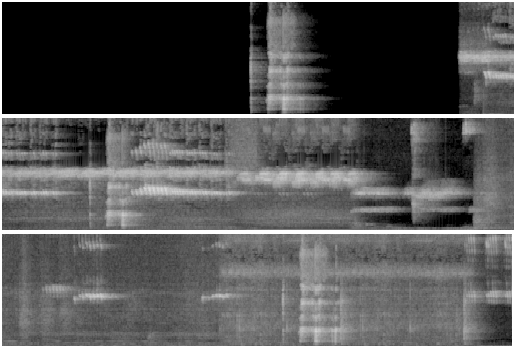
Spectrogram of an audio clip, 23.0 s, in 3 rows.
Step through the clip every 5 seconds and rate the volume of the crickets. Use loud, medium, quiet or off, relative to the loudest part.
off, loud, loud, medium, medium.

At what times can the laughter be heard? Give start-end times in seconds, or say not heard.
3.7-4.5, 8.9-9.6, 19.6-20.4.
